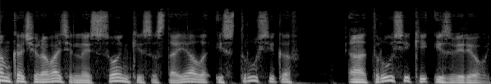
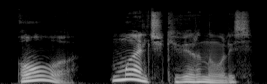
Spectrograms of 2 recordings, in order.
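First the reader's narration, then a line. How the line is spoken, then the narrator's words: Purring. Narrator (Russian): промурлыкала включившаяся Маша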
